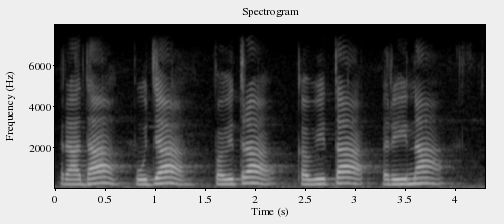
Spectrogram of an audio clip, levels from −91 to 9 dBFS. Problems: none marked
